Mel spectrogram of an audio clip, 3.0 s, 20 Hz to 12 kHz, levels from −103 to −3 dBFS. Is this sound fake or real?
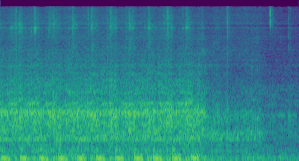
fake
